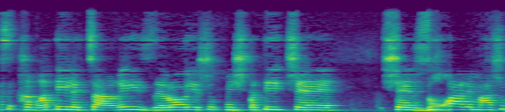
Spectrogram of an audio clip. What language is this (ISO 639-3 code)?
heb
